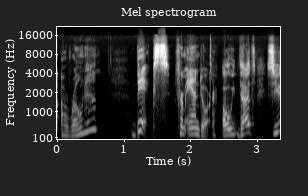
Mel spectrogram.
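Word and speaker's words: Arjona: Someone who I'd add to the mix, Adria, I think you pronounce her last name, Arona?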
